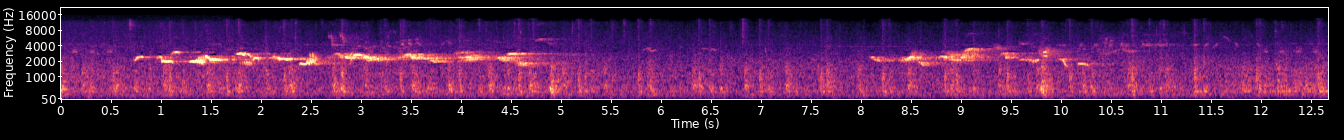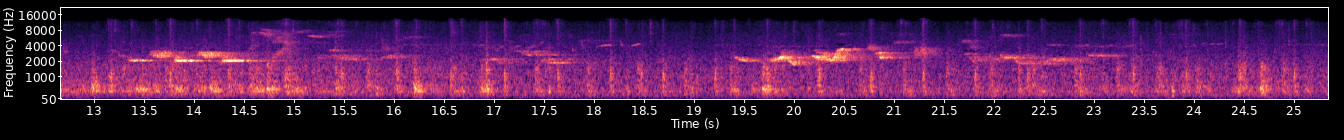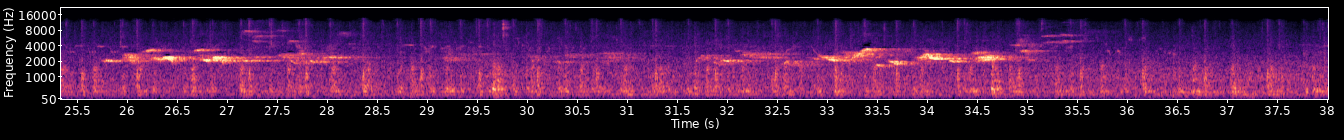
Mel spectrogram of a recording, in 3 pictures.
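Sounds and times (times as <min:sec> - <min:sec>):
bird singing faintly: 0:00.0 - 0:05.1.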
